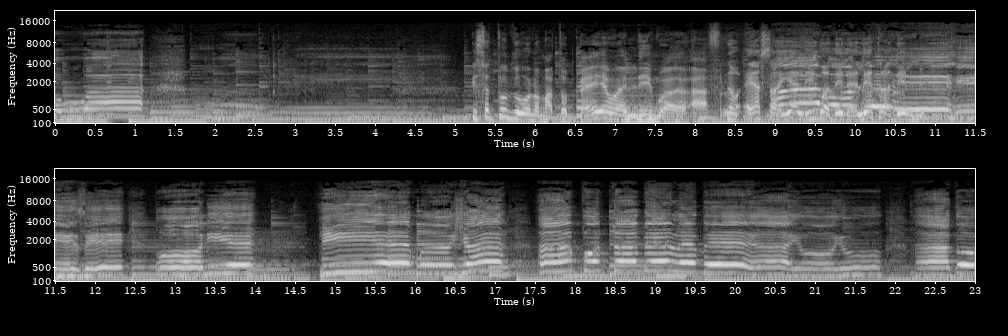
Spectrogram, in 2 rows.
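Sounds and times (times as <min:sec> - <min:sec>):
man singing chant-like song: 0:00.0 - 0:14.2, 0:14.8 - 0:23.0
nylon-string acoustic guitar: 0:00.0 - 0:23.0.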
